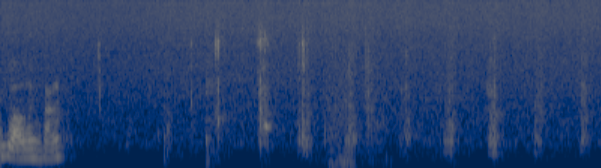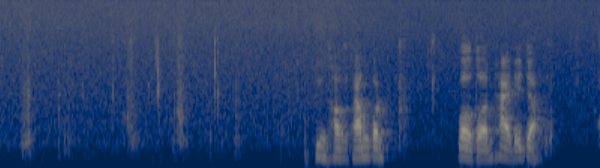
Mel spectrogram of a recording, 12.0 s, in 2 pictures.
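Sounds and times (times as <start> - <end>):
person chewing crunchy food: 1.7 - 9.1.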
